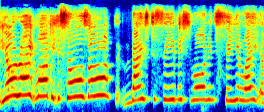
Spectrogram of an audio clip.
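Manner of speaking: very high, loud gushing greeting; gushing fan. Retold or imitated. Starstruck fan greeting a film star from a car, high loud gushing. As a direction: babble at him like a starstruck fan. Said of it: "And I'm like".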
